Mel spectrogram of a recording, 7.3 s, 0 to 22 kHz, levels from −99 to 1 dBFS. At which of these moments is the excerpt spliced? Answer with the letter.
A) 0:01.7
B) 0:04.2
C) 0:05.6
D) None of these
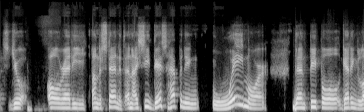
A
